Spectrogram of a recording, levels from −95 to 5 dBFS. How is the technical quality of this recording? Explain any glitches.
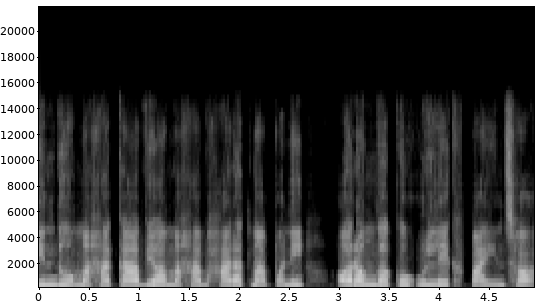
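The quality is limited by Speex codec damage that runs through the whole speech clip. CELP coding with few excitation bits leaves the speech noisy and hoarse, with a grainy edge that fits a rate around 22 kbps. On a spectrogram the harmonics look smeared and fuzzy, and the top is cut off cleanly at 15.3 kHz.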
